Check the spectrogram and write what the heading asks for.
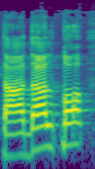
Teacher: تا کا مخرج زبان کا سرا اوپر کے دانتوں کی جڑوں سے، ثنایا اولیاء کی جڑیں، زبان کا سرا اوپر کے دانتوں کی جڑیں، یہ تا کا مخرج ہے۔ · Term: حروف نطعیہ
